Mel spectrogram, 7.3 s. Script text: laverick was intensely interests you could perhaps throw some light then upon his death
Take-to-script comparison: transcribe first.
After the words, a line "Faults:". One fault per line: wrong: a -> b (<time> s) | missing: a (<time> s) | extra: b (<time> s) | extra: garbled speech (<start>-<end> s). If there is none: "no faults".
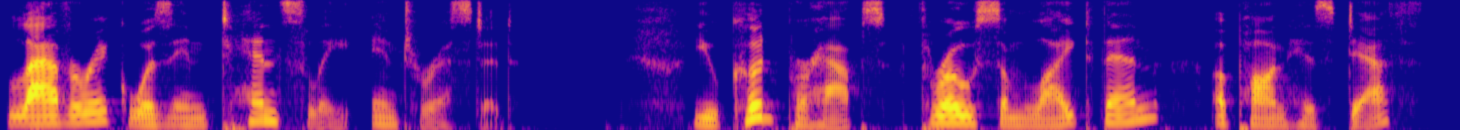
laverick was intensely interested you could perhaps throw some light then upon his death
Faults:
wrong: interests -> interested (1.9 s)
